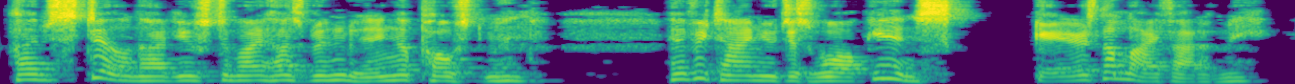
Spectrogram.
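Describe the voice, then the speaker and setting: A man's voice: on the high side, moderate pace, fairly bright tone, pitched above the performer's own voice, natural voice. A man doing a jumpy, flustered housewife. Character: flustered small-town housewife, jumpy and sharp.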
